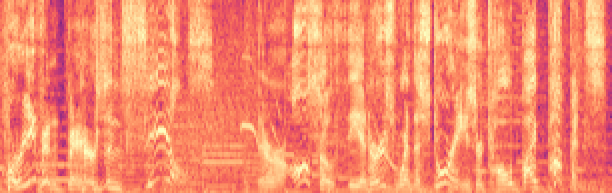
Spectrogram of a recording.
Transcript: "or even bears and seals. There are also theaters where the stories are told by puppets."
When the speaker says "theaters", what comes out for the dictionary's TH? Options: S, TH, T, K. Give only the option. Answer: TH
